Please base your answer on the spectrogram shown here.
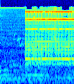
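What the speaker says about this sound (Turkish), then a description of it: "Telefon çalıyor." An indoor telephone begins ringing abruptly, its steady electronic bell tone sounding close and fairly quiet over a low room hum, with no voices.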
